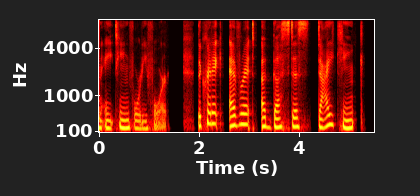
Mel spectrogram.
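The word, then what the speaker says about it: Duyckinck: The critic Everett Augustus Dykink, that is how you say it, not how it's spelled.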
